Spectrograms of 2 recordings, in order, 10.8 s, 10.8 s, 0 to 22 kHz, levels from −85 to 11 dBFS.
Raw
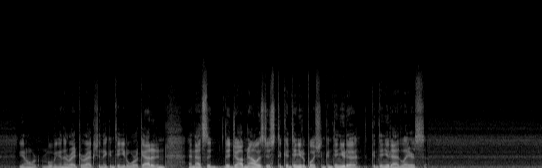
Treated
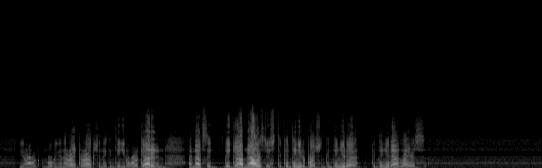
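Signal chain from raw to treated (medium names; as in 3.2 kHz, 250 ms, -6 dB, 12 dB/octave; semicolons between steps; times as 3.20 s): vowel filter a; de-hum 79.37 Hz, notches 2; Chebyshev shaper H 3 -21 dB, 8 -20 dB, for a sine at -25.5 dBFS; resampled via 16 kHz; trim +8.5 dB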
